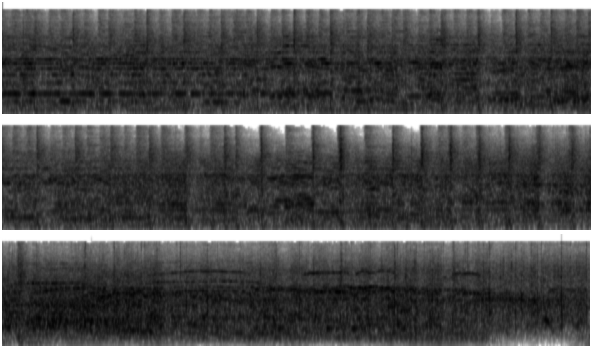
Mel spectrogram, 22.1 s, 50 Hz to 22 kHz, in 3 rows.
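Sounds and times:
djembe drumming: 0:00.0 - 0:20.5
electric guitar: 0:00.0 - 0:21.1
audience applauding: 0:12.7 - 0:22.0
audience whistling: 0:12.8 - 0:22.0.

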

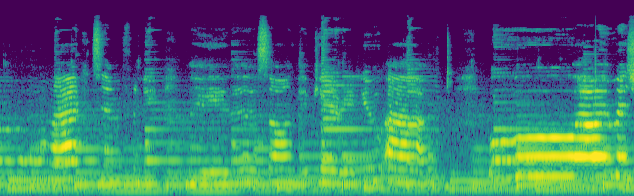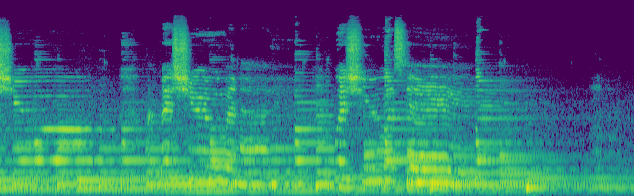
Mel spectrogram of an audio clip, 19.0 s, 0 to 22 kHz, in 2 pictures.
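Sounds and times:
woman singing: 0:00.0 - 0:17.6
acoustic guitar: 0:00.0 - 0:19.0.

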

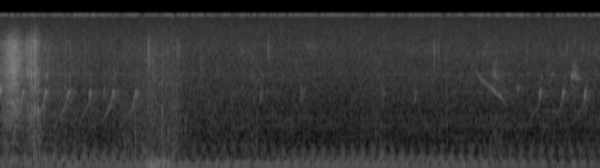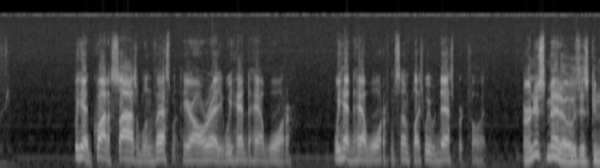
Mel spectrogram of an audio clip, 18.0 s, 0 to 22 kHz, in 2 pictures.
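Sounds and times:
songbird singing: 0:00.0 - 0:09.3
low electrical hum: 0:00.0 - 0:18.0.

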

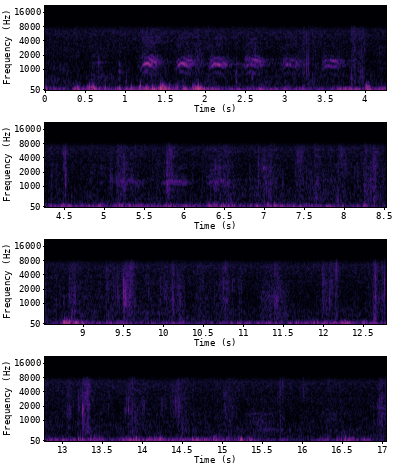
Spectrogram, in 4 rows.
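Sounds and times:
footsteps on dirt trail: 0:00.4 - 0:17.0
bird harsh calls: 0:01.2 - 0:03.8, 0:05.3 - 0:06.8.

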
